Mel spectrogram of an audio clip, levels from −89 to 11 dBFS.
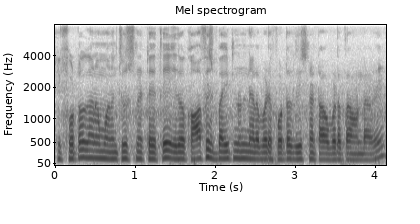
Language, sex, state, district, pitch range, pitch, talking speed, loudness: Telugu, male, Andhra Pradesh, Anantapur, 140-150 Hz, 145 Hz, 205 wpm, -16 LUFS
